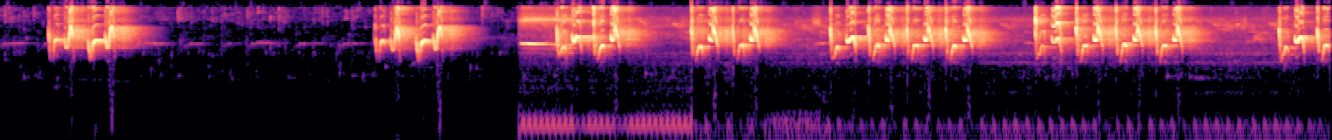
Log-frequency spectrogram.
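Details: Bar-winged prinia song played to make caged birds sing: short bursts of buzzy, descending high notes broken by pauses and a thin whistle, later over a low steady hum.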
